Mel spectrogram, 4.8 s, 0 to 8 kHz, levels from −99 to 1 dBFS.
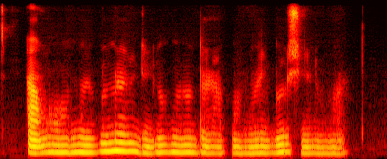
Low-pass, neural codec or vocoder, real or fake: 7.2 kHz; autoencoder, 22.05 kHz, a latent of 192 numbers a frame, VITS, trained on one speaker; fake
